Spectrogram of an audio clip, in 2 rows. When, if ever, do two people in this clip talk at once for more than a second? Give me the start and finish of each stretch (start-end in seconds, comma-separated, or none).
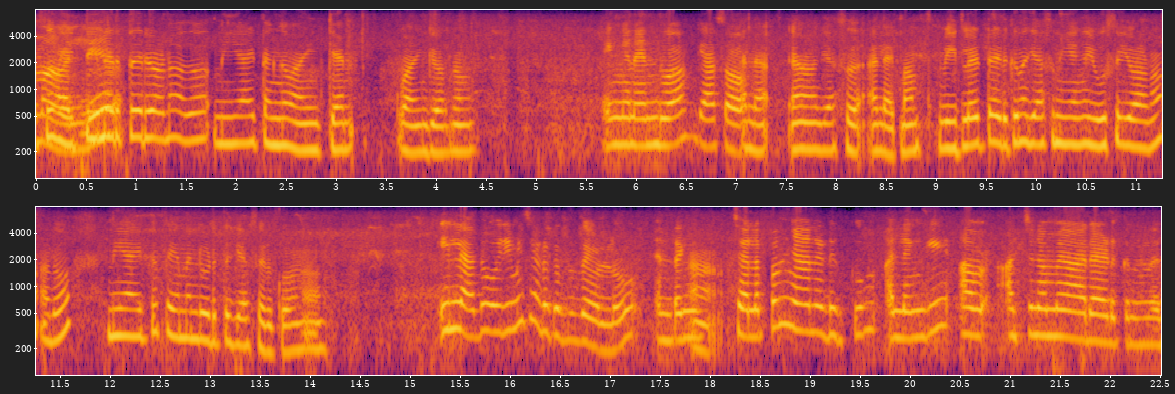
none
